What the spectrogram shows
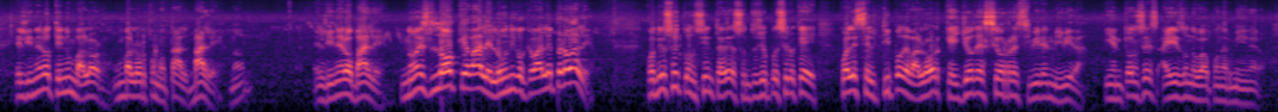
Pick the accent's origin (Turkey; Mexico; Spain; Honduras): Mexico; Mexico City; la Ciudad de México, ¿no? La ciudad de donde yo soy originario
